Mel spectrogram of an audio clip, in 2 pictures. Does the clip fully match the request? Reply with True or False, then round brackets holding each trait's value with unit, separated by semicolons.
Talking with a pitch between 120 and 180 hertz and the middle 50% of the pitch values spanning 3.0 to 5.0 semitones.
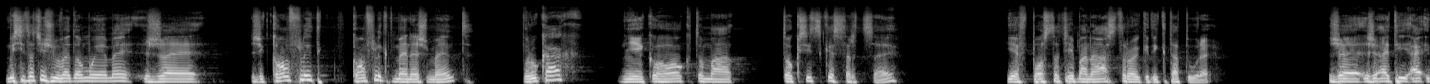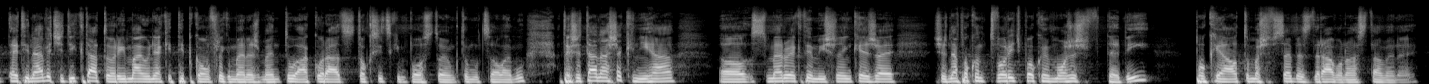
True (130 Hz; 3.3 semitones)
